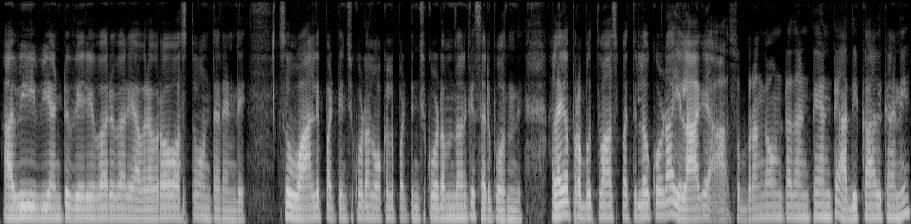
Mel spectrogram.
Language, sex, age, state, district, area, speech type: Telugu, male, 60+, Andhra Pradesh, Kakinada, urban, spontaneous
